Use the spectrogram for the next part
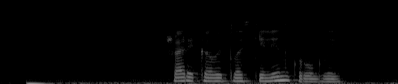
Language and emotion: Russian, neutral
